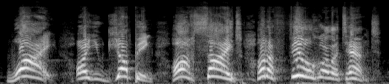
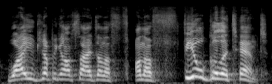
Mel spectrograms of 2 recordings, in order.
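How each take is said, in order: First: Slow, high, word-by-word yell; exasperated yelling. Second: Quick, loud complaint; exasperated question. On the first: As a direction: hammer out every word at full volume. Repeats question, slower and louder. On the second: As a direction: fire the question out loudly. First take of angry question. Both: Real, not acted.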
